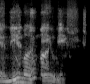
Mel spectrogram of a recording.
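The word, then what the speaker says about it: Enuma Elish: here because I want to make sure I pronounce it right right the aneema unleash and that's that's a Babylonian creation narrative it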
